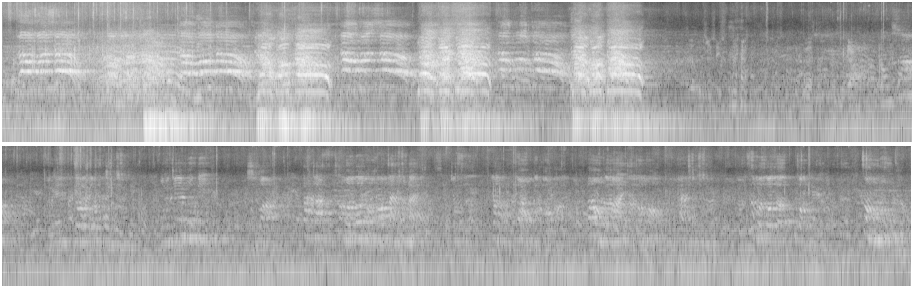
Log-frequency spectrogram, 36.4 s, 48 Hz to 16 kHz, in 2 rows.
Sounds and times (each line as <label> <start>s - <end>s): Protest shout 0.2s - 13.8s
